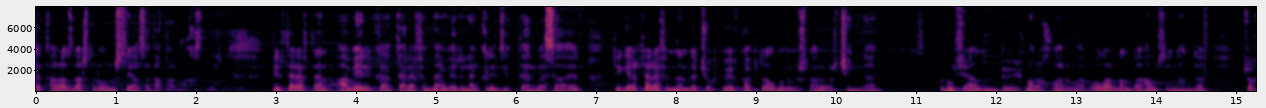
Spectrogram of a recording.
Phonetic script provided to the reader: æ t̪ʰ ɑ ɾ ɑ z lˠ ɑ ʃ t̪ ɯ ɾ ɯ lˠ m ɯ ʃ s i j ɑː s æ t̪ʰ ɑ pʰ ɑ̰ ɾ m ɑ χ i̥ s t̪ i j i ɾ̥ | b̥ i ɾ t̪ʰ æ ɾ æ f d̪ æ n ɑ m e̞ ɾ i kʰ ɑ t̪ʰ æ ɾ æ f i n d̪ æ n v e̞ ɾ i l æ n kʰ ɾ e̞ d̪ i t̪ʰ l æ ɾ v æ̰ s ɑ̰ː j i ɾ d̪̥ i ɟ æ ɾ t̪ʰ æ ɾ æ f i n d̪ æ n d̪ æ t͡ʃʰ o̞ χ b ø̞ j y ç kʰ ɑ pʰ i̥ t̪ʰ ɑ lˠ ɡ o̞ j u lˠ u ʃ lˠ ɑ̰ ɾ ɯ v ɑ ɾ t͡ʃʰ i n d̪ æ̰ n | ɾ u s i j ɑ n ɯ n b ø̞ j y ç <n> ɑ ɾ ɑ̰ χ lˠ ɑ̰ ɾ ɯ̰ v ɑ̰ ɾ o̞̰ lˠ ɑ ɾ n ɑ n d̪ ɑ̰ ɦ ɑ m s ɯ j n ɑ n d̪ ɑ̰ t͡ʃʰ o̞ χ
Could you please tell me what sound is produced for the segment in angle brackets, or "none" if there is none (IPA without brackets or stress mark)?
m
